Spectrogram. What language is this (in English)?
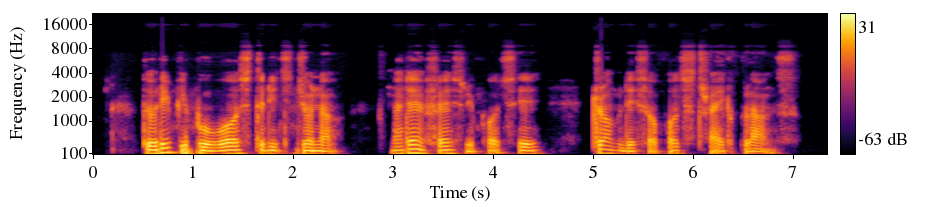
Nigerian Pidgin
